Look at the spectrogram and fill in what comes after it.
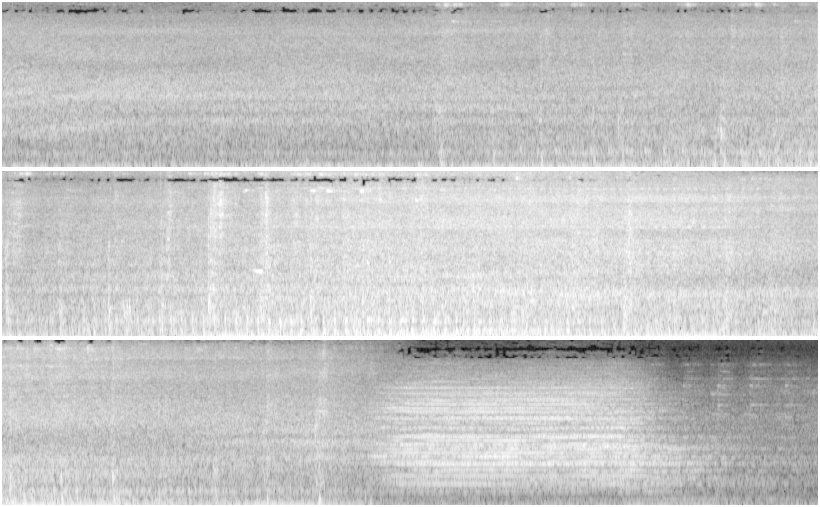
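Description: Diesel locomotive hauling passenger coaches past at close range: a steady low engine rumble, with wheels clicking over rail joints as the cars go by, loudest about midway. About twenty seconds in, a distant train horn sounds a chord and fades near the end.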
